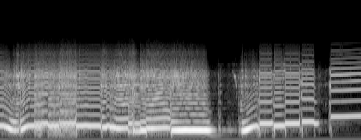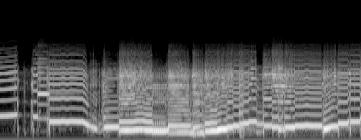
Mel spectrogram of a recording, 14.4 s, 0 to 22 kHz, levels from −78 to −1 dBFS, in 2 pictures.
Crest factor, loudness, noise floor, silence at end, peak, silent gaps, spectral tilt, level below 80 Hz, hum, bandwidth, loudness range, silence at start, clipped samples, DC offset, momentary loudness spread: 14 dB; -15 LUFS; -35 dBFS; 0 s; -2 dBFS; none; -7.5 dB/octave; -66 dBFS; none; 6.4 kHz; 6 LU; 0 s; under 0.1%; 0.2%; 9 LU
